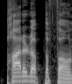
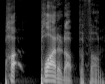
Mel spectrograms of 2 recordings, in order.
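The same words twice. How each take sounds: First: "potted" said with no l, a slurred slip for "plotted"; "potted up the phone" tripped over, the l dropped; slip of the tongue. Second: "plotted" restarted and said clearly with the l; fixing the slip, "plotted" spelled out in sound; careful correction. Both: Real, not acted. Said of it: "Did what to the phone?".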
